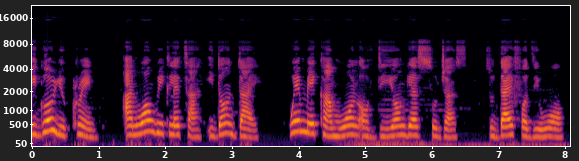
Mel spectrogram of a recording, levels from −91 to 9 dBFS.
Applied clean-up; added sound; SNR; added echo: classical method spectral subtraction.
